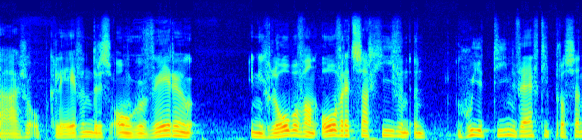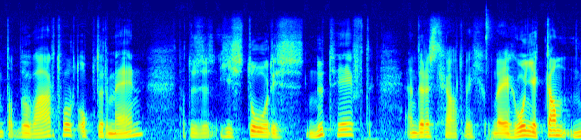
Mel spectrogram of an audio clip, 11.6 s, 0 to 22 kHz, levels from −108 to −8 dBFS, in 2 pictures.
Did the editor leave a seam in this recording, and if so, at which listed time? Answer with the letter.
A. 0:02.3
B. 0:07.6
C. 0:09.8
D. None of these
D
